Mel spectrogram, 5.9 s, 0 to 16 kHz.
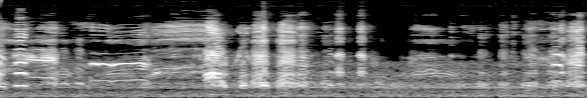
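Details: At Sunset Park on 10-10-17, ducks crowding for food utter a mix of short honks and a few longer, bending nasal notes, several birds calling at once with brief pauses between bursts.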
